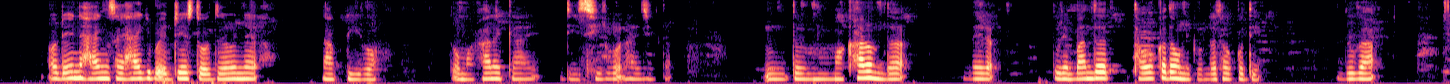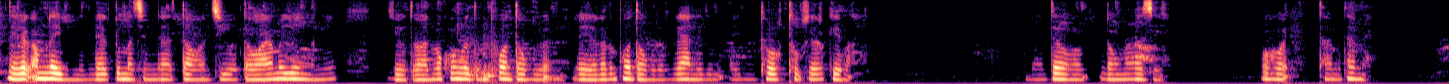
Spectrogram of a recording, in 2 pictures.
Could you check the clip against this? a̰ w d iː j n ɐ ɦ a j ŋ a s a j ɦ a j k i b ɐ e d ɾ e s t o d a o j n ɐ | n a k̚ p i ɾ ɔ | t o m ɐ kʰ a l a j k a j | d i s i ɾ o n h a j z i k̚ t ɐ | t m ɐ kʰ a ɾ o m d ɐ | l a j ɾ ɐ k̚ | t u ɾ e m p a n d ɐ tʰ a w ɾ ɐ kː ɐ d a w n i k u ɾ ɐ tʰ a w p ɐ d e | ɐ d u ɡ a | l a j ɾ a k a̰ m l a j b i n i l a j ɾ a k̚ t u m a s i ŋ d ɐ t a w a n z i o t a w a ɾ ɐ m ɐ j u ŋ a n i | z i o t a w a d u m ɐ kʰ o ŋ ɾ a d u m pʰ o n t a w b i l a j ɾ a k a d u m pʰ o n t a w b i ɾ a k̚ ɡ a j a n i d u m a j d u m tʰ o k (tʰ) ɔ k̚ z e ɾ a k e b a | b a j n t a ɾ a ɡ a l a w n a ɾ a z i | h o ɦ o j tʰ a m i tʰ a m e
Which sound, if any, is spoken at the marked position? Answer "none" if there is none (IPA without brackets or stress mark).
tʰ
